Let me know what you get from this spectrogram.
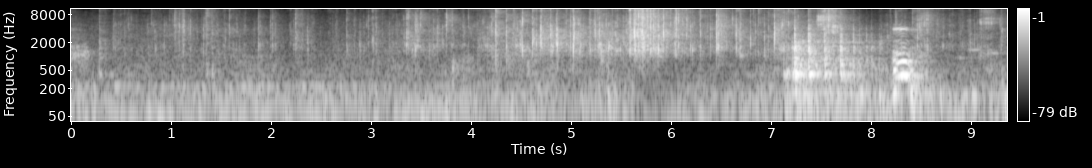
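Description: Close-up eating sounds: a mouthful of food being bitten and chewed, a dense run of crackling clicks that grows heavier through the middle and comes again in a shorter burst near the end. A brief hummed vocal sound from the eater comes just after that.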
